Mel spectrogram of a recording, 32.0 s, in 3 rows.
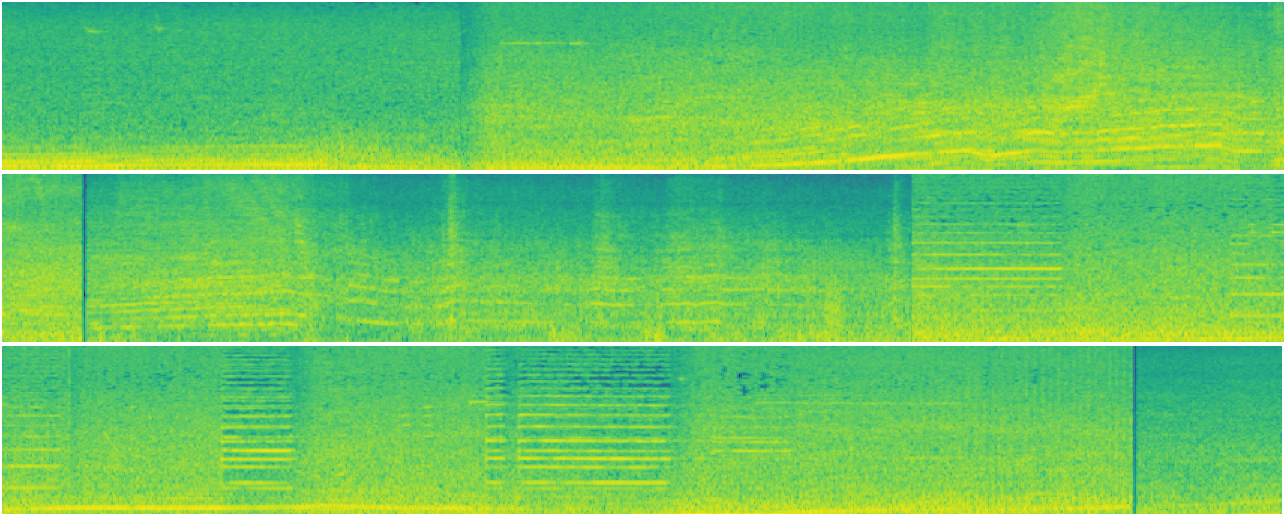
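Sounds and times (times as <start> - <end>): sports car engines revving: 0.0 - 30.8
car horns tooting: 18.3 - 19.7, 20.8 - 29.8.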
